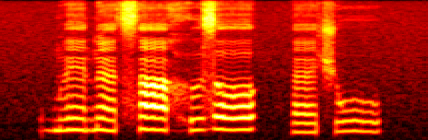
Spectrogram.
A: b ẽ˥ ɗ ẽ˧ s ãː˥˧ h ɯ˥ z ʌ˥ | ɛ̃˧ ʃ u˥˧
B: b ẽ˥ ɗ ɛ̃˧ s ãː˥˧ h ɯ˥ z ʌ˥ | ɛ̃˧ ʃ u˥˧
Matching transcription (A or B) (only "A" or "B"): B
